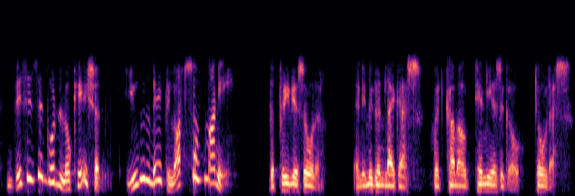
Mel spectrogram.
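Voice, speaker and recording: A man reading a first-person short story aloud in a measured, reflective way. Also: lowish voice, gravelly, husky, no echo, rough recording. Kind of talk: scripted story narration.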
